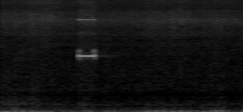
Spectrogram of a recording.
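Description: A single short, high electronic beep about a second in, over a faint low hum.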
